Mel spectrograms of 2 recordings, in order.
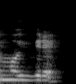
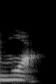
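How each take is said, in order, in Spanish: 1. El nombre se pronuncia como se escribe. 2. El nombre se pronuncia a la francesa. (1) "lo vamos a pronunciar así como se lee" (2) "que es la pronunciación más correcta"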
